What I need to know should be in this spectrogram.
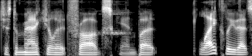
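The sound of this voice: The reading voice is unforced, its intonation fairly even, with a quiet background behind it.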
